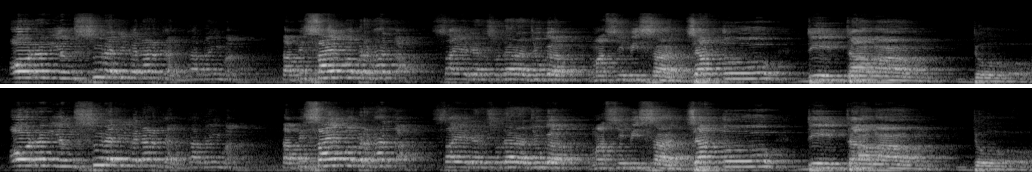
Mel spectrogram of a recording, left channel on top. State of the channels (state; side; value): normal; both; correlation 0.32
